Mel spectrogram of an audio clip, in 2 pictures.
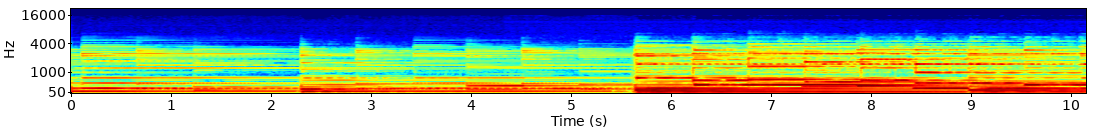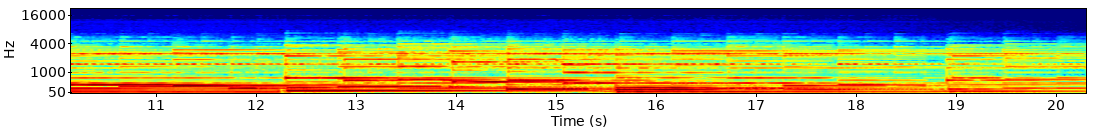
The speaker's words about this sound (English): The score here with its reverb-heavy guitar hits hard.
